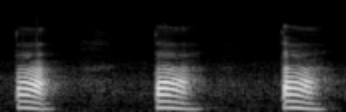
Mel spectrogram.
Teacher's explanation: huruf ta itu makhrajnya di ee ujung lidah bertemu dengan apa bertemu dengan belakang dua gigi seri atas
